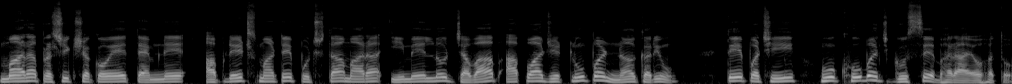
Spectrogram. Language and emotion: Gujarati, sad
